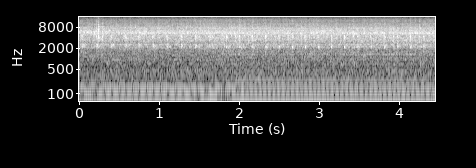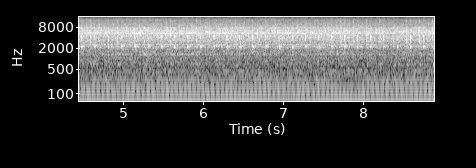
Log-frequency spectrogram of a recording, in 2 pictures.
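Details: Old truck V8 after cam break-in and new fuel line: loud rumbling idle with light fast tapping over it; previously adjusted chattering rocker is ticking again, likely loose, owner hopes it's not a lifter not pumping up.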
